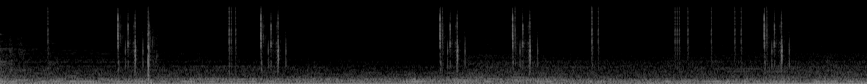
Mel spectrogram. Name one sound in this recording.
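Soft electronic menu ticks click quickly as a selection moves through a list.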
